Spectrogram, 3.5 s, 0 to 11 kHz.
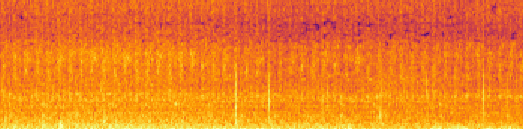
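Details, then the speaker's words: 2006 Mazda RX-8 rotary with hot-start trouble (low compression from failing apex seals suspected), heard at a lumpy, uneven warm idle with occasional stumbles. Picoscope coil tests look similar, so a misfire is not blamed on the ignition; rough idle. "okay so you can hear the lumpiness that's fine the first lead next lead"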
